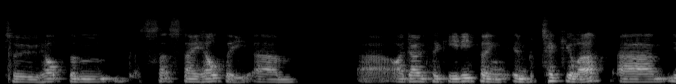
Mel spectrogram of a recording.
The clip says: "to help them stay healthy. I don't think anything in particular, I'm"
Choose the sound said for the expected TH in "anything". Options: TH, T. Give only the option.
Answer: TH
